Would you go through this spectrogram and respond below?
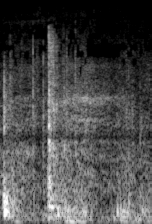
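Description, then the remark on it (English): At home, a door opens with a couple of soft knocks and a brief rattle of the handle, followed by a low, steady rustle as someone steps inside. “He goes to the door.”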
